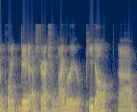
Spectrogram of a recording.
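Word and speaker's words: PDAL: data abstraction library or PTL sometimes pronounced poodle it is a parallel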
